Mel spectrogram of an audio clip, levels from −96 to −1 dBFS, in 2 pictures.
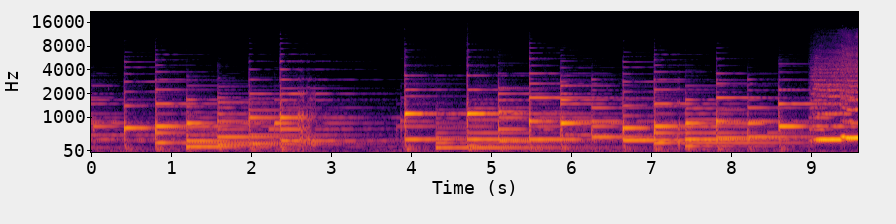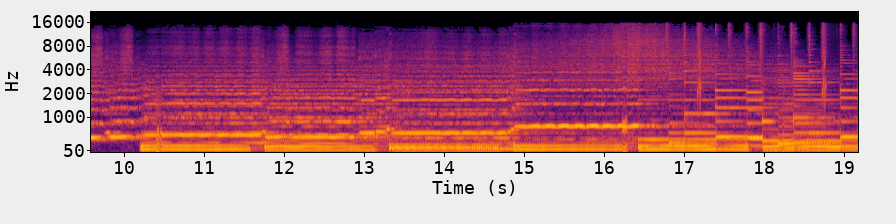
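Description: Brief noisy smears replace the sound at 2.60 to 2.81 s, 7.34 to 7.37 s, 10.41 to 10.48 s, 16.24 to 16.30 s and 18.24 s. These are lost LE Audio frames. The first is a scattered cluster with runs of up to around 30 ms. The gap sizes fit 7.5 ms frames. The LC3 decoder filled each gap by repeating the last spectrum with randomised signs, which turns tonal content into hiss-like blur.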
